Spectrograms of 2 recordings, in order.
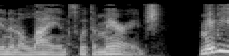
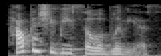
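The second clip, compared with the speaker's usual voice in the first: plain reading voice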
